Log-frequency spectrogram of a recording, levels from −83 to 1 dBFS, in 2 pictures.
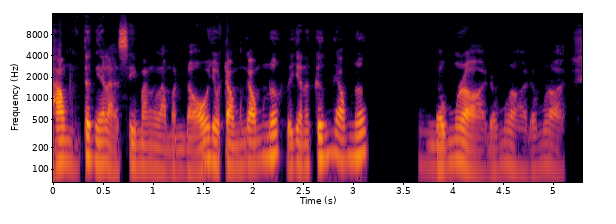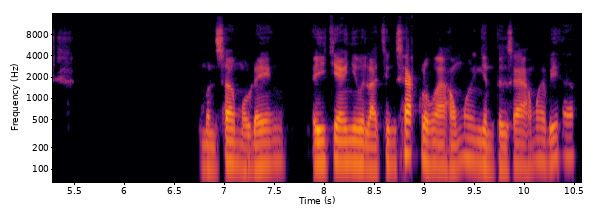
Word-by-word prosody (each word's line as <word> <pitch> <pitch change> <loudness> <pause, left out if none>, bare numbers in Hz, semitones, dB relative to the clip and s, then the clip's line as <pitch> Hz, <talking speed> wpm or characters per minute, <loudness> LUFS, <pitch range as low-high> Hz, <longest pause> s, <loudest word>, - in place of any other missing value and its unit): hông, 130 0 +8
tức 145 -2 +4
nghĩa 120 0 +2
là 105 -5 -1
xi 115 +2 +3
măng 110 -1 -6
là 100 - -4
mình 95 0 -9
đổ 95 +7 +2
vô - - +3
trong 110 - +4
cái 120 - +4
ống 130 +4 -2
nước 155 +2 +2
để 110 - -1
cho 115 - 0
nó 115 - -5
cứng 140 +4 +2
cái 155 - -1
ống 135 +1 0
nước 155 +3 +2 0.5
ưm, 110 -1 -15
đúng 105 +5 -1
rồi, 95 -6 +2
đúng 105 +5 -11
rồi, 95 -4 -8
đúng 100 +4 -13
rồi. 100 -5 -7 1.6
Mình 110 -1 -4
sơn 120 +2 +4
màu 105 - -2
đen, 120 +3 0 0.3
y 120 0 +4
chang 125 -1 +4
như 125 -1 +3
là 105 -3 +2
chân 120 +2 -6
sắt 160 +4 +6
luôn 120 -2 +2
à, 115 -1 +2
hổng 110 +3 -2
có 140 - -4
nhìn 115 -4 -3
từ 110 - -2
xa 115 +2 0
hổng 110 +4 -6
ai 125 -1 -4
biết 130 +3 -2
hết. 145 -1 -3
115 Hz, 280 wpm, -25 LUFS, 105-125 Hz, 1.6 s, hông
